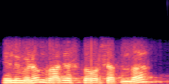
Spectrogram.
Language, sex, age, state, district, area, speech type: Kannada, male, 60+, Karnataka, Kodagu, rural, conversation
